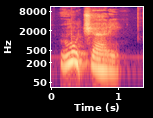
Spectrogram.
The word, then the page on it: mmucciari: Calabrese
